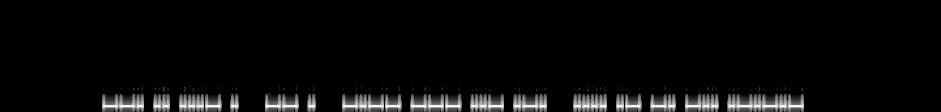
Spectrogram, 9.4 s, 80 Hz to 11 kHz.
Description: Morse code, heard as a keyed tone, about 28 wpm, 700 Hz. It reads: GIVE ME YOUR HAND.
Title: Sentences from Top 200 Words 28wpm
